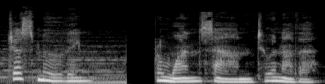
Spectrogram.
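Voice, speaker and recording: A woman narrating a guided meditation in a soft, breathy voice, soothing and deliberate, with gentle phrasing and pauses. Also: deep voice. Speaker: relaxation guide. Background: music.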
